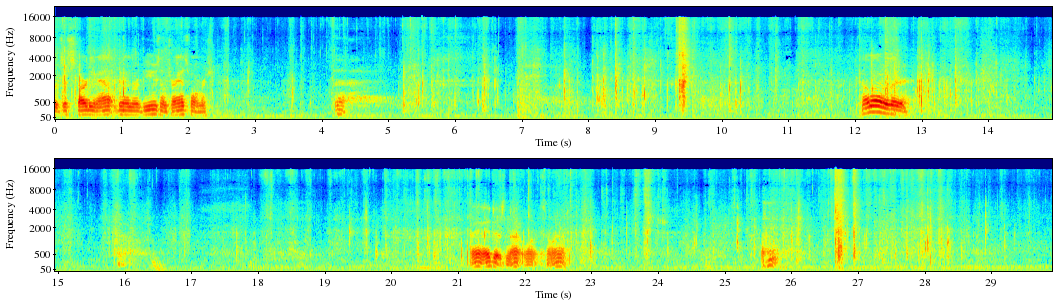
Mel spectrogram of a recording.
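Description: A paper envelope rustles and crinkles as hands open it.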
